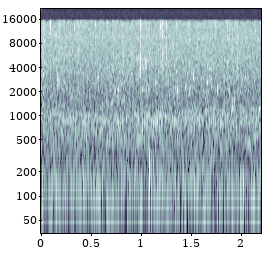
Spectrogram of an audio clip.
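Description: Low, steady rumble of water and wind around a fishing kayak, with one faint tick about a second in.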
